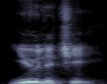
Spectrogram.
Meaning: 1. An oration to honor a deceased person, usually at a funeral 2. Speaking highly of someone or something; the act of praising or commending someone or something
- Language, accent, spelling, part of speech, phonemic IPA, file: English, UK, eulogy, noun, /ˈjuː.lə.d͡ʒi/, En-uk-eulogy.ogg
